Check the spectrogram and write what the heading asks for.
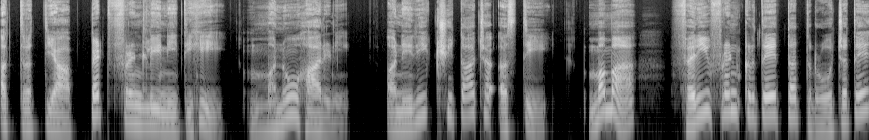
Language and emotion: Sanskrit, surprised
